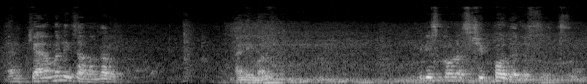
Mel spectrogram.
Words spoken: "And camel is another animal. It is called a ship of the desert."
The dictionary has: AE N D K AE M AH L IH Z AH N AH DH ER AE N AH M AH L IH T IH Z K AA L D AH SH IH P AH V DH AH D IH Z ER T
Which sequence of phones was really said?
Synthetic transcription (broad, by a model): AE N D K AE M AH L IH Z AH N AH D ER AE N AH M AH L IH T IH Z K AA L D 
